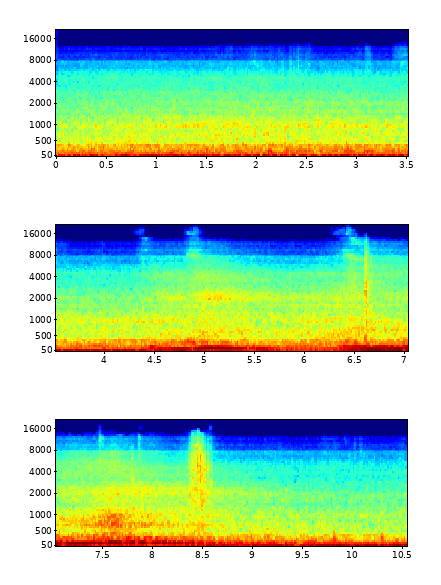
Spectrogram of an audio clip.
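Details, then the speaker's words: Acura RSX test drive after tightening lug nuts found loose, which caused a weird rear noise: steady low road and engine rumble with no clunking or knocking from the wheels. "let me test drive it I think that was my issue all right so let's uh test drive it [Music] and it is good"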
